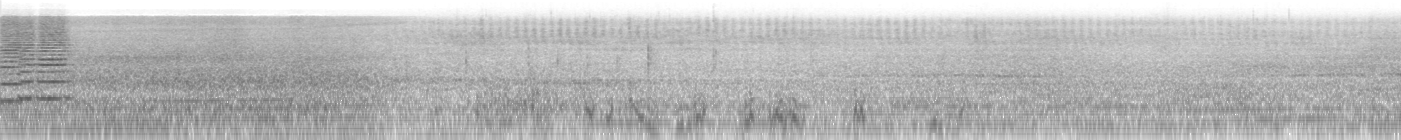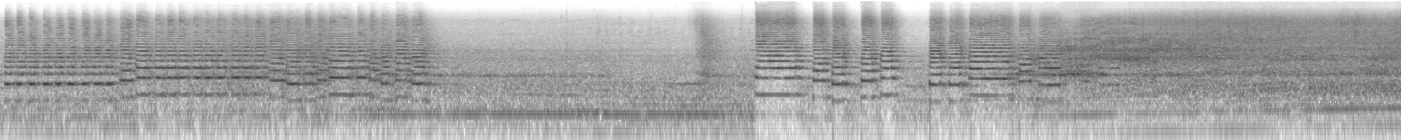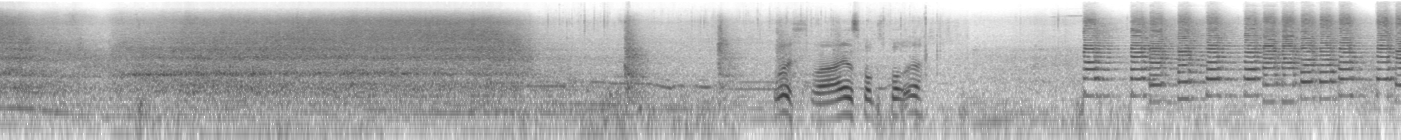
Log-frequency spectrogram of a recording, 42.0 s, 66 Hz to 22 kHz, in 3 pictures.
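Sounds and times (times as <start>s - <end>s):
musical bus air horns: 0.0s - 0.9s, 14.0s - 18.9s, 20.9s - 34.5s, 38.8s - 42.0s
loud steady hiss: 28.6s - 37.2s.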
